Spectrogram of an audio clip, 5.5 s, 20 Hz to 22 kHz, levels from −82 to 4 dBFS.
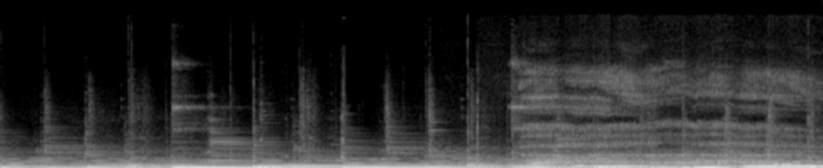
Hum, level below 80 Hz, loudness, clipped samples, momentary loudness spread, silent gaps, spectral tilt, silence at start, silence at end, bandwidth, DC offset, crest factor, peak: none; -26 dBFS; -15 LUFS; under 0.1%; 8 LU; none; -8.5 dB/octave; 0 s; 0 s; 14 kHz; under 0.1%; 12 dB; 0 dBFS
